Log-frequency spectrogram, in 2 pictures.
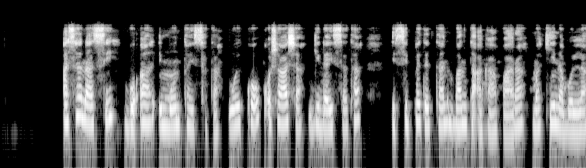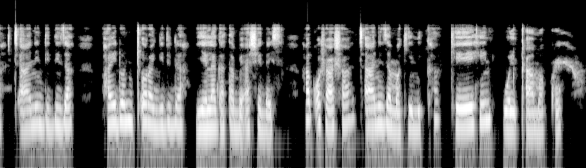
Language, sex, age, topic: Gamo, female, 18-24, government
